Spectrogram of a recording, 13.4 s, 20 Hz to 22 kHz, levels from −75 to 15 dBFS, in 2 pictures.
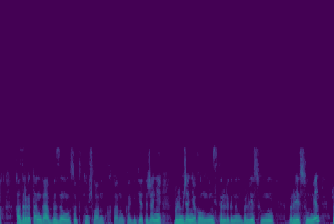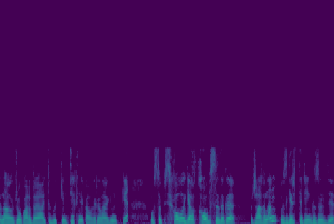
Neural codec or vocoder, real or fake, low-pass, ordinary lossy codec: none; real; none; none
